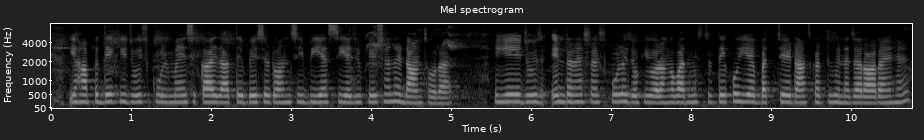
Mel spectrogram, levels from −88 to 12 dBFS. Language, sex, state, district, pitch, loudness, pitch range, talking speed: Hindi, female, Maharashtra, Aurangabad, 240 Hz, -38 LUFS, 230-250 Hz, 210 wpm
